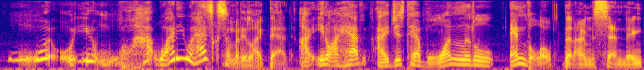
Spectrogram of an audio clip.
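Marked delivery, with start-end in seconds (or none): 0.1-2.9 higher-pitched mock indignation; taken aback. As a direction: stammer it out high, affronted. Retold first indignant reaction.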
